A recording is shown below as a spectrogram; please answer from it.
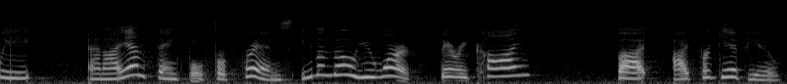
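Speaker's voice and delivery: high, gracious mother hen; Henrietta forgiving. Acted. Hen inviting her unkind friends to Thanksgiving dinner. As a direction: announce forgiveness warmly and grandly. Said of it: "she said".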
